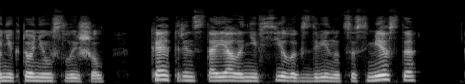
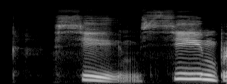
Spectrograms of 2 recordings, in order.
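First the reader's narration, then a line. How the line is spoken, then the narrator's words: Hoarse croak. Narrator (Russian): прохрипел Гиббон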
